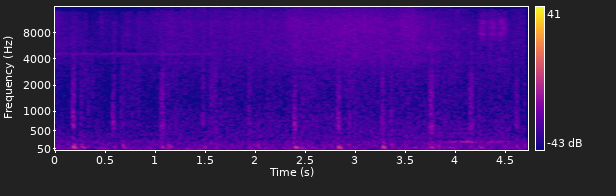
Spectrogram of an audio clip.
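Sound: horse hooves clip-clopping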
